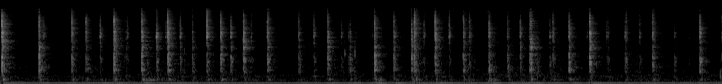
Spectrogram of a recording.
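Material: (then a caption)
Plastic. Long nails tap and scratch on the purple plastic body and slotted rim of an old tattoo kit case, making a rapid, irregular run of short, bright, dry clicks that stop almost instantly. A faint, steady low hum sits underneath throughout.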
